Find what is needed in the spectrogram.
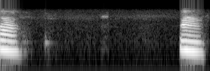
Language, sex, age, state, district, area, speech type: Manipuri, female, 18-30, Manipur, Kangpokpi, urban, conversation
